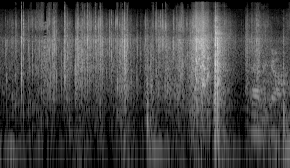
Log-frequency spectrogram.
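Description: Plastic packaging on a DTech Flatpack is crinkled and torn open in a series of crackling rustles and sharp rips, close up, with a person speaking briefly amid the handling.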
